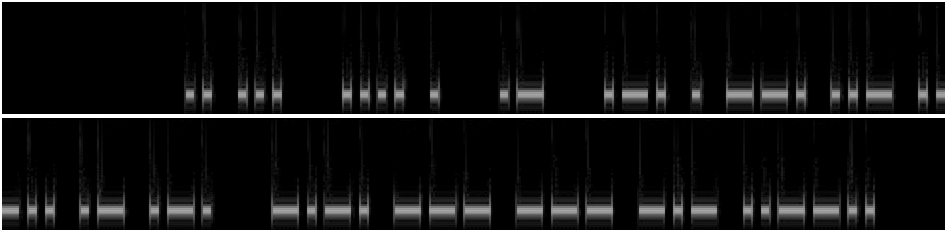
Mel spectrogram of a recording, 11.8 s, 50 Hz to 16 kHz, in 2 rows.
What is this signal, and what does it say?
Morse code, heard as a keyed tone, about 22 wpm, 700 Hz. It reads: IS HE A REGULAR COOK?
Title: Sentences from Top 1000 Words - Review Part 6 - 22wpm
